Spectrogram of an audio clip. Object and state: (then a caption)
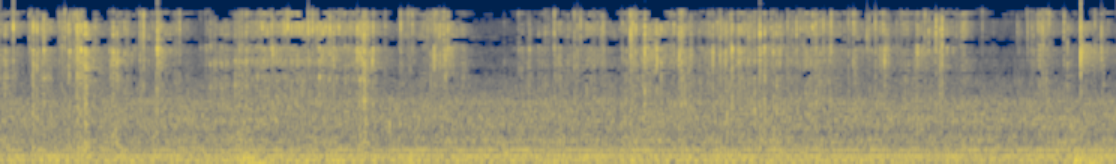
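Bar soap being cut and scraped. A small knife blade cuts and scrapes a solid pink bar of soap with a grid-scored surface, breaking off chips. The result is a steady, dense run of crisp crunching and scraping with bright, crackly clicks over a low, full body at an even level throughout.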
